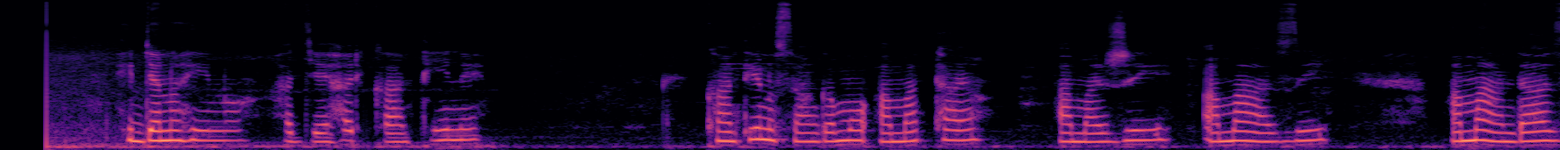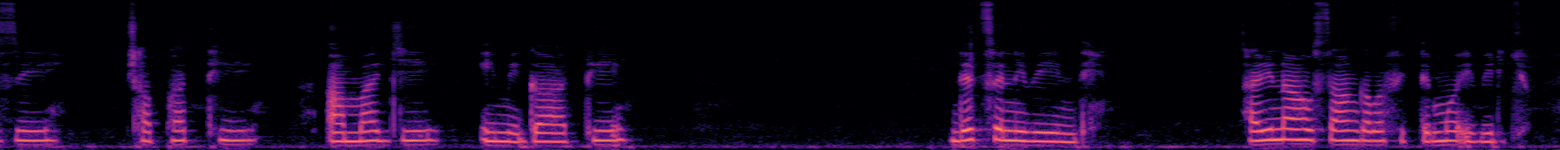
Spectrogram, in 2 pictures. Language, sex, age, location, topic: Kinyarwanda, female, 18-24, Huye, finance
